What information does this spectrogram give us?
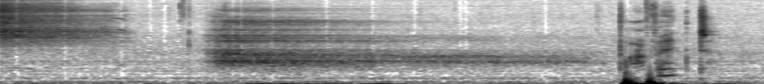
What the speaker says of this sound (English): Take a deep breath right here.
